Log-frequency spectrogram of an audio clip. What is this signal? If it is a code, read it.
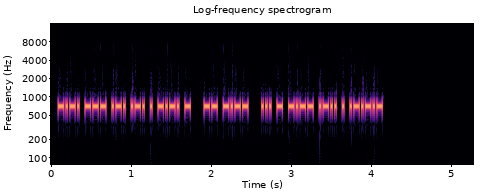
Morse code, heard as a keyed tone, about 51 wpm, 700 Hz. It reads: CORRECT MY STYLE.
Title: Sentences from Top 1000 Words - Review Part 5 - 50wpm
